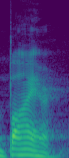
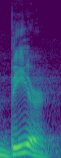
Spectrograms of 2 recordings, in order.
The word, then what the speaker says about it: bier: David, you can see, takes his place: “David followed the bier.” I stumbled over that word this morning, because I think Americans pronounce it “the beer.”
